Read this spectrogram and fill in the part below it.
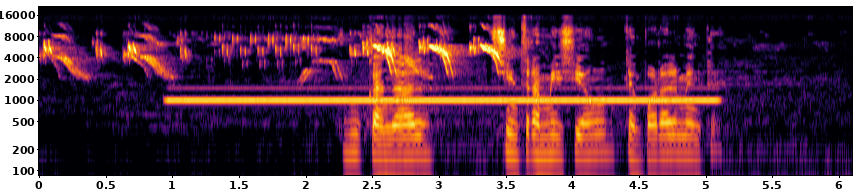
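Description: A steady high test tone beeps from a television loudspeaker.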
